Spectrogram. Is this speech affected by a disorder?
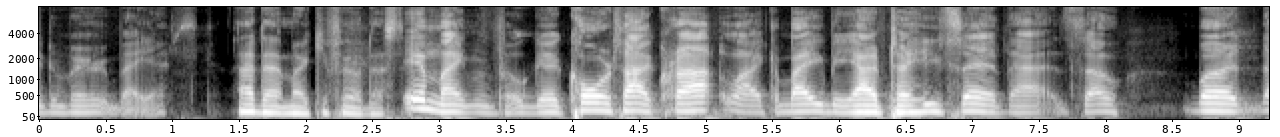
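Yes: cerebral palsy; diagnosed at about age two.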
